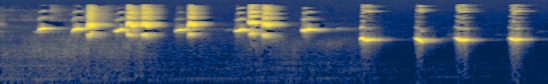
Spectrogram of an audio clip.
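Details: White-rumped shama singing prolifically on a training recording meant to make other shamas respond: clear whistled notes with buzzy overtones, then a slower series of lower, evenly spaced whistles about every half second.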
